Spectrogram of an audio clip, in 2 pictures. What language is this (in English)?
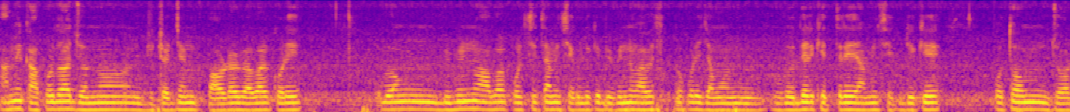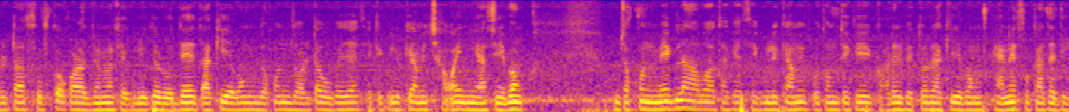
Bangla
